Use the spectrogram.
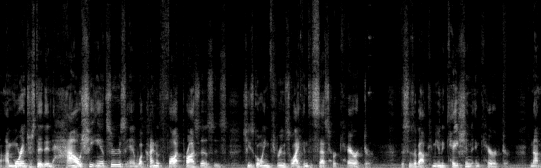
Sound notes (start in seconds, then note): none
